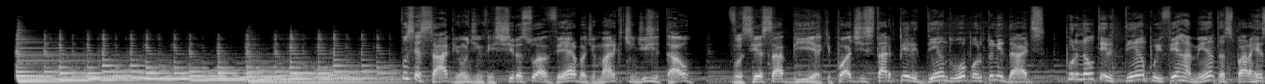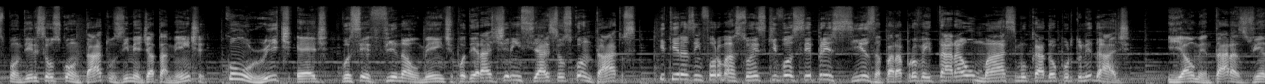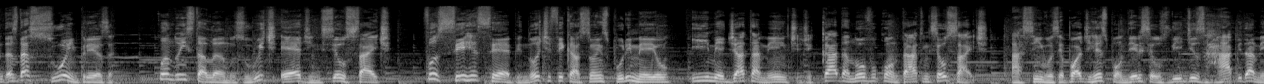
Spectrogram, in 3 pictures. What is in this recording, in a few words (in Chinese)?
葡萄牙语男 广告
